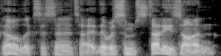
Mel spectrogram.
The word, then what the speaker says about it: lixisenatide: So I think it should be called lixisenatide. Why is it lixisenatide? It's kind of hard to pronounce.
